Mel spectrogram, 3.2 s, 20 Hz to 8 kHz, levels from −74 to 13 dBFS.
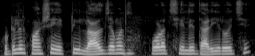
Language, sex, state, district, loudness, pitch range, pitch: Bengali, male, West Bengal, Cooch Behar, -17 LUFS, 160-190 Hz, 175 Hz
